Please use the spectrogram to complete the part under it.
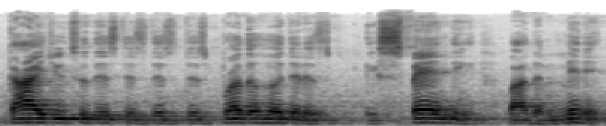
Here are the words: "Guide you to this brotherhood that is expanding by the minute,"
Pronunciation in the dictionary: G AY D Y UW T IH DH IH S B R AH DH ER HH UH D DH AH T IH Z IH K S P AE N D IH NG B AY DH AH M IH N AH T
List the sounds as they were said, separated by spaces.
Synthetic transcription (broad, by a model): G AY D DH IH S IH DH IH S B R AH DH ER HH UH D DH AH T IH Z IH K S P AE N D IH NG B AY DH AH M IH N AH T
